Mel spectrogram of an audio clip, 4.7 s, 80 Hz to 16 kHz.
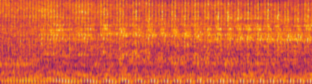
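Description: Engine of a 1924 TT racing motorcycle, a loud, steady, fast-pulsing thump of the old single running continuously and close, with an even throbbing rhythm.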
